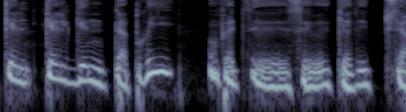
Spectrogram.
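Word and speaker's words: gen (جن): C'est-à-dire que on utilise le mot, enfin, en arabe égyptien, on ne dit pas djinn, on dit gen. – Ouais. – Parce qu'on ne prononce pas le dje, on dit ge à la place.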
